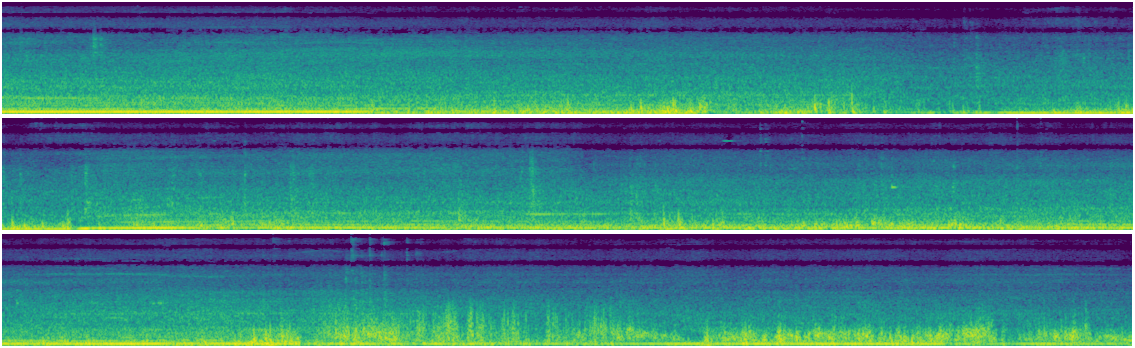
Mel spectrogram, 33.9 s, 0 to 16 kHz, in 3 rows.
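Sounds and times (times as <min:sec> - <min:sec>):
diesel engine droning: 0:00.0 - 0:33.9
rough noisy rumble: 0:00.0 - 0:33.9
wind noise on microphone: 0:00.0 - 0:33.9.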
